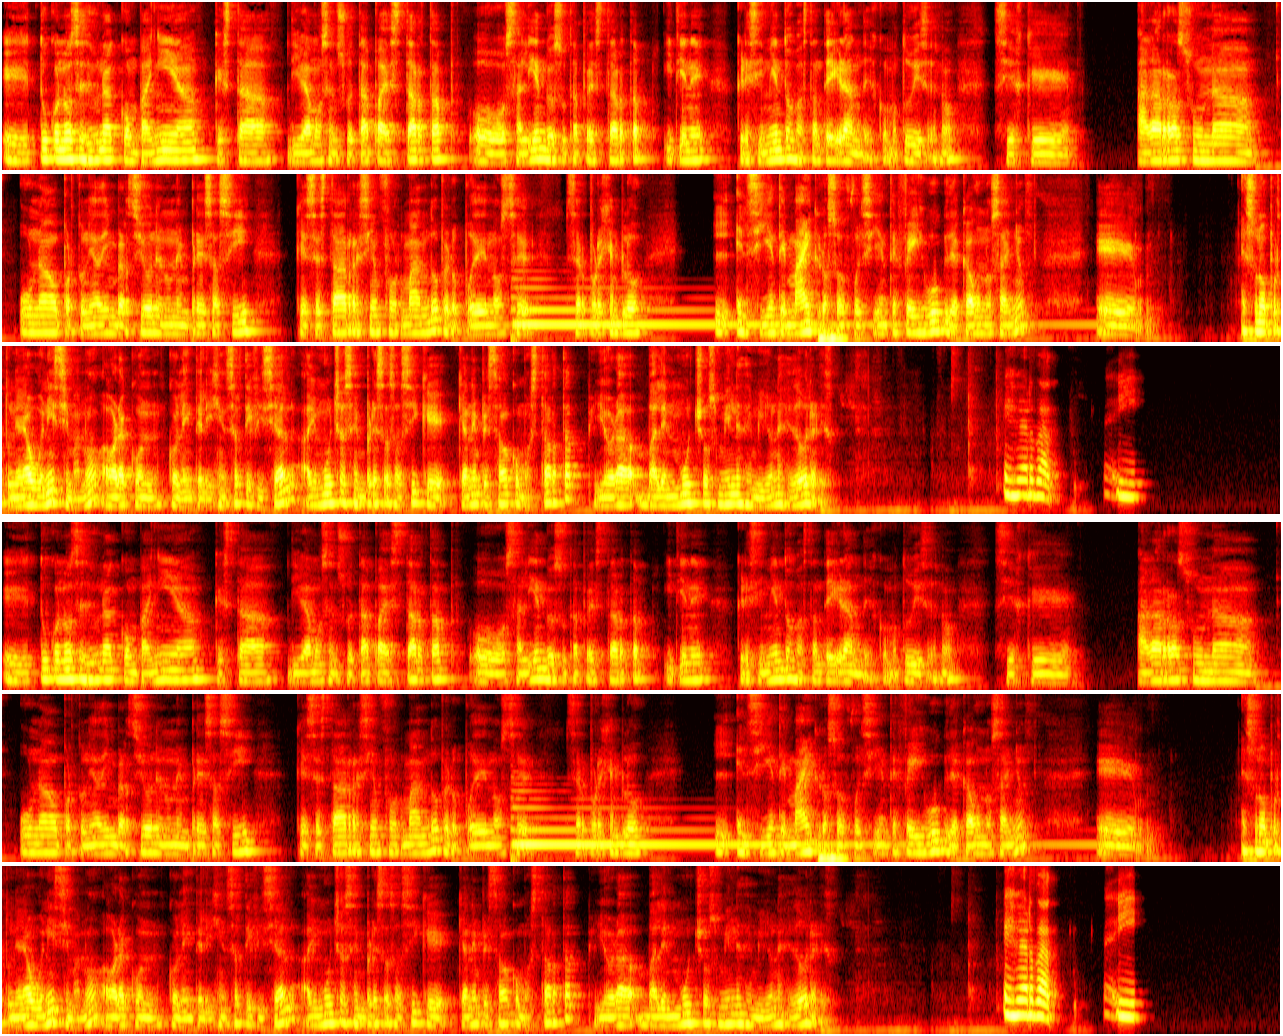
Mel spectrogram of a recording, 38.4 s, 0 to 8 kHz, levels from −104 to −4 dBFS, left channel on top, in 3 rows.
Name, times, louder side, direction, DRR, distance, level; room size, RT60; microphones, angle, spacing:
voice 1, 0.0-10.7 11.4-12.7 13.0-15.4 15.7-19.3 19.9-24.3 25.2-33.9, left 4 dB, 65° left, 0.7 m, -28 dB
sound 1, 17.9-22.4 22.7-24.1, right 1 dB, 90° right, 6.2 m, -33 dB
voice 2, 35.6-36.1 36.6-36.9, right 6 dB, 60° right, 0.5 m, -22 dB
8.8 x 8.1 x 2.8 m
head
